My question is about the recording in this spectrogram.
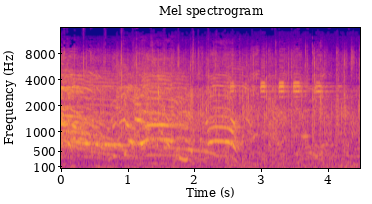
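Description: Several voices shouting and cheering at once just after a goal, loudest in the first two and a half seconds and then dying down. Near the end come a few sharp claps and four short high pips in quick succession.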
